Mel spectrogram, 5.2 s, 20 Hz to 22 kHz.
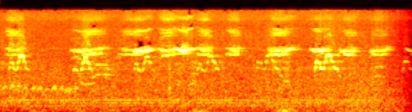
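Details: Genovesa ground finch (Geospiza acutirostris) calls on Genovesa, Galápagos, Ecuador, in May 2012: short, high chirps and twittering notes in loose bursts every half second or so, over a steady low background rush.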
